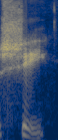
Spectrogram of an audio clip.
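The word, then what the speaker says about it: sìth: the kushi i think because i think you pronounce sith as a she which means fairy dog and weirdly it was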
